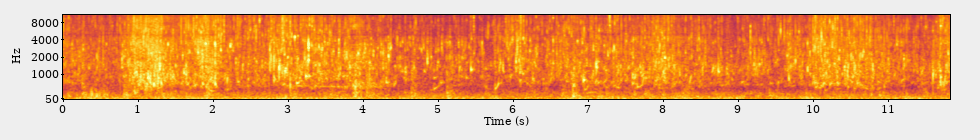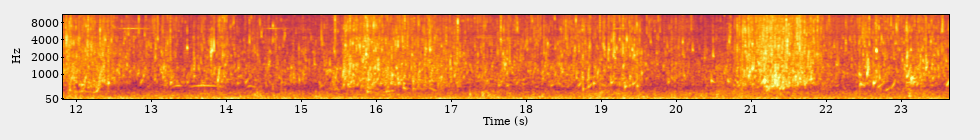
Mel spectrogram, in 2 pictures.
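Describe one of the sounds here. A shallow stream trickles and splashes over stones close by.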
